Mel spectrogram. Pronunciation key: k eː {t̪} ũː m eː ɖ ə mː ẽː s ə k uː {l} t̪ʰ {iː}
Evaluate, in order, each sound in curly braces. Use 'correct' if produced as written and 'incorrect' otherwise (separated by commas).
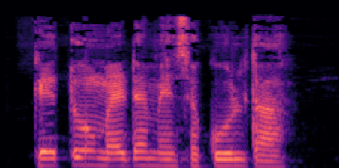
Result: correct, correct, incorrect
